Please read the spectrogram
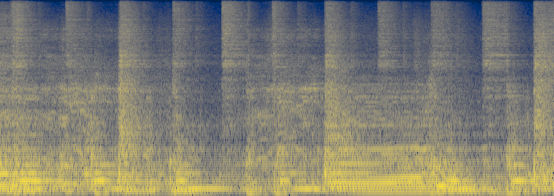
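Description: Live band music played loud, electric guitar to the fore, in a pause between sung lines, heard from the audience in the room.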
